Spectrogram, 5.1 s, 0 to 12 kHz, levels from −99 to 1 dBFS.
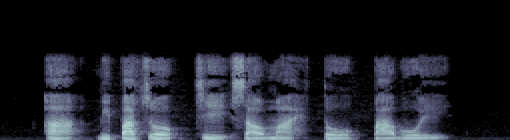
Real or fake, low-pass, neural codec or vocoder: real; 7.2 kHz; none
